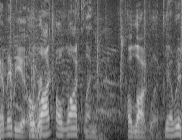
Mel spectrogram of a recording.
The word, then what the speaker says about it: O'Loughlin: O'Loughlin. O'Loughlin. Yeah, we've said O'Loughlin. It's O'Loughlin. So it's the hard G that's the important one.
